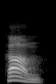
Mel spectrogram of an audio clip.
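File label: Voice Acting, Spanish, male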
